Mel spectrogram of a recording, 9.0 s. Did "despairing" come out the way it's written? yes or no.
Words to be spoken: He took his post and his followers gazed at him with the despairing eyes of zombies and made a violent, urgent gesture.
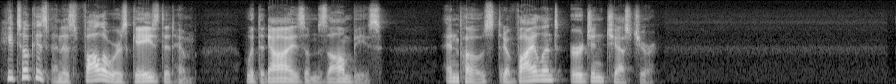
no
